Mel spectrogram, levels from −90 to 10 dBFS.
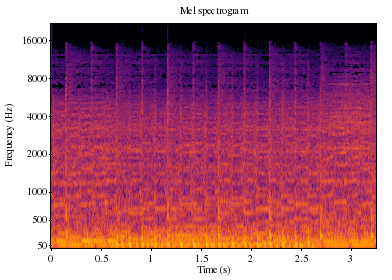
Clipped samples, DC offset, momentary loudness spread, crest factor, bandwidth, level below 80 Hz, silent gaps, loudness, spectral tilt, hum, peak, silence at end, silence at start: under 0.1%; under 0.1%; 1 LU; 12 dB; 13 kHz; -16 dBFS; none; -14 LUFS; -6.5 dB/octave; none; 0 dBFS; 0 s; 0 s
